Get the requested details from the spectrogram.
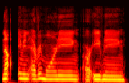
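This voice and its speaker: A woman's voice: mid-range voice, fairly even intonation, moderate pace, darkish tone, smooth, dry recording, clean studio sound. Frank, chatty middle-aged woman host. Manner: frank, rambling, laughs often. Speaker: podcast host. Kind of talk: candid casual interview chat.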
